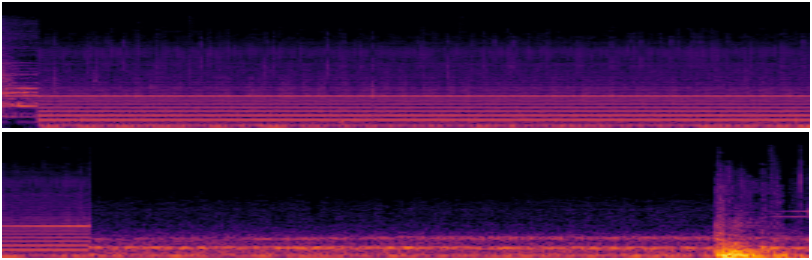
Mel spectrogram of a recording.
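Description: A held, buzzy electronic tone rich in overtones, lasting about four seconds and cutting off abruptly, then a lower steady hum with a hiss behind it. A loud thump near the end.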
